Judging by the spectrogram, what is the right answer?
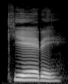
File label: "quire", Spanish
